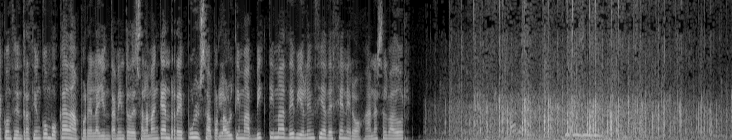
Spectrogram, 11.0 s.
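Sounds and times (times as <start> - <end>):
speech: 0.0 - 6.5
crowd applause in memory of a victim: 6.4 - 10.9.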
